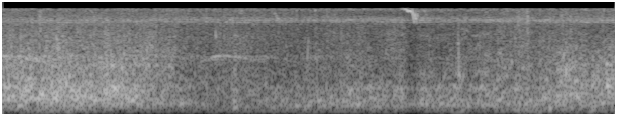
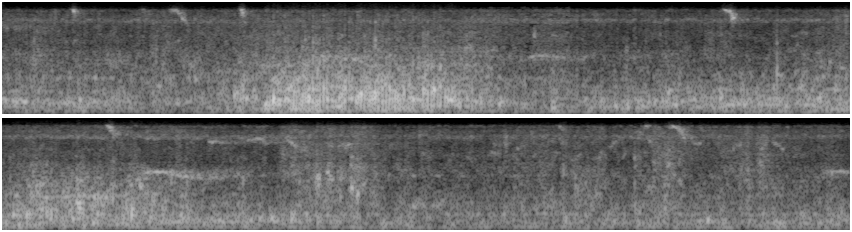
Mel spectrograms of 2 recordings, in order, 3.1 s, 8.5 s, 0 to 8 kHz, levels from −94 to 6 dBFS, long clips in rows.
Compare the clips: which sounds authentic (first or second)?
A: first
